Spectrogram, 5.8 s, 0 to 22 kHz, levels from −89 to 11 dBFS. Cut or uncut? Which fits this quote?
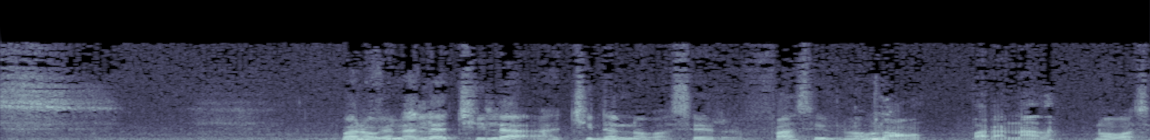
uncut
